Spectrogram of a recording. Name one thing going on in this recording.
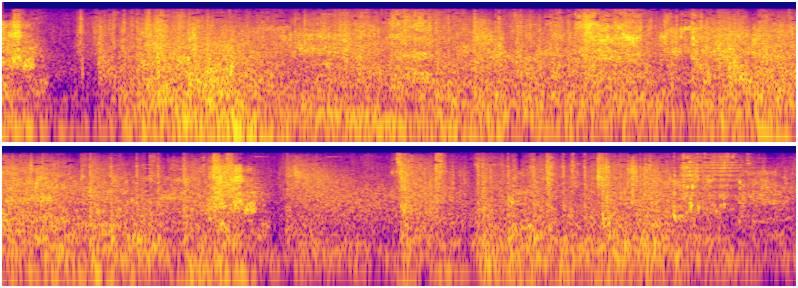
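Flames roar from a flamethrower.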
